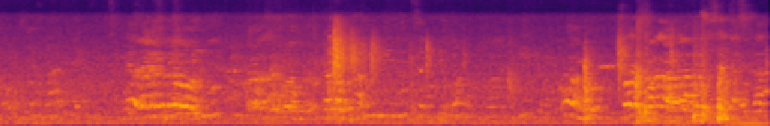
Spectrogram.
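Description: Pool balls clack together on a table.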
